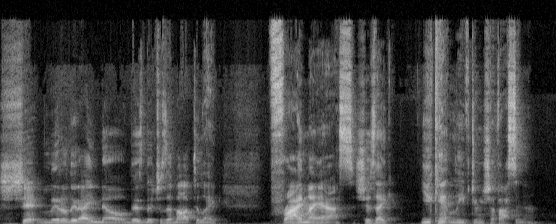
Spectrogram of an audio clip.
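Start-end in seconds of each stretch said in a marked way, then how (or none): 5.3-6.7 put-on sharp, scolding tone. Retelling what the yoga teacher said: imitating a scolding tone. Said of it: "she said it with such a tone".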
